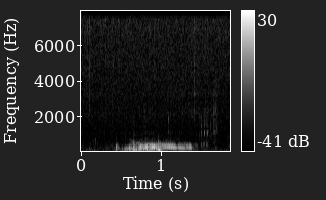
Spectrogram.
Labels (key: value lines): label: biophony, growl
recorder: SoundTrap 600 or HydroMoth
